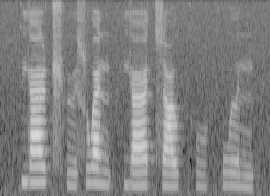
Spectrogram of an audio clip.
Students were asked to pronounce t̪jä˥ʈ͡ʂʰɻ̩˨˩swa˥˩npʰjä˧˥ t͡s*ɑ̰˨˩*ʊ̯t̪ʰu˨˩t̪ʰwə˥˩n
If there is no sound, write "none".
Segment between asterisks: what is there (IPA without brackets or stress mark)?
ɑ˧˥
